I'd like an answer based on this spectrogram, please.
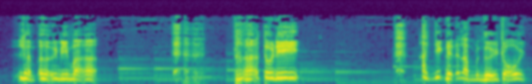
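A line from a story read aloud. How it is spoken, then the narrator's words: Tearful sobbing plea. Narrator (Vietnamese): Nước mắt không ngừng tách tách rơi tuôn xuống, giọng nói nức nở van xin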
